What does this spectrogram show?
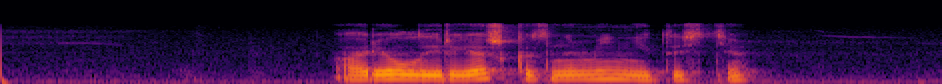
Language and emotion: Russian, neutral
